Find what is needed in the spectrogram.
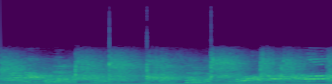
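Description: Cloth jiu-jitsu belts whipped across a bare back: four sharp slaps, one at the start and the rest between about one and a half and three seconds in. Under them runs the noisy chatter and shouting of onlookers.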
